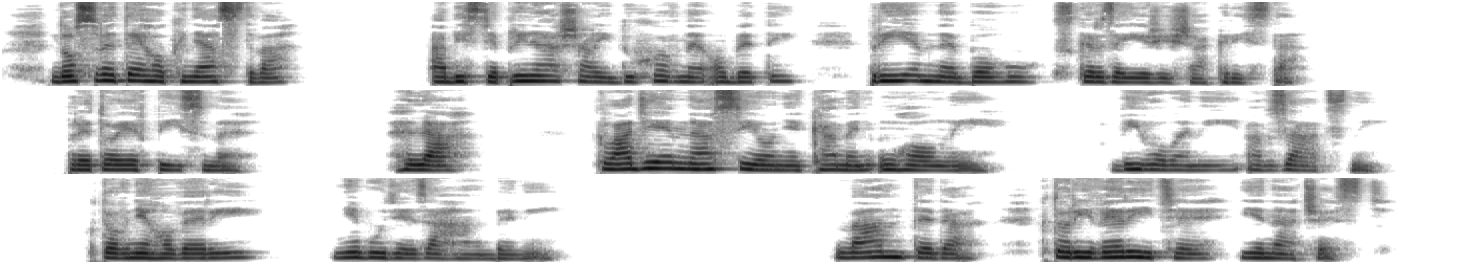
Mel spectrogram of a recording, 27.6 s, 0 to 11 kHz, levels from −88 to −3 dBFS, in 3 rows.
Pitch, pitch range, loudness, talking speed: 185 Hz, 175-200 Hz, -18 LUFS, 85 wpm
